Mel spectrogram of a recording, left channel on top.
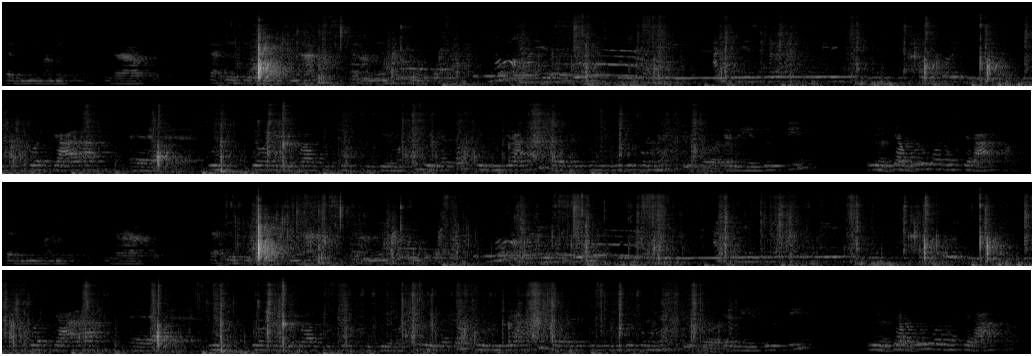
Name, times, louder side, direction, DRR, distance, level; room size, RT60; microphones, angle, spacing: voice 1, 0.0-1.5 2.1-4.7 5.0-5.1 5.6-6.4 16.7-17.6 19.0-19.4, left 1 dB, 15° left, -5 dB, 2.7 m, -56 dB
sound 1, 2.1-17.7, right 2 dB, 30° right, 1.1 m, -45 dB
Singing, 3.5-8.7, left 2 dB, 55° left, 1.0 m, -55 dB
voice 2, 4.8-6.8 7.1-11.3 11.6-16.9 17.3-18.3 18.9-20.4, left 1 dB, 75° left, 0 dB, 5.6 m, -53 dB
12.0 x 11.0 x 4.8 m, 0.71 s
head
